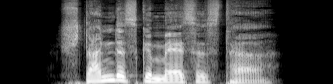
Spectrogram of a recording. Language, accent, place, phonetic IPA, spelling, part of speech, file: German, Germany, Berlin, [ˈʃtandəsɡəˌmɛːsəstɐ], standesgemäßester, adjective, De-standesgemäßester.ogg
- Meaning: inflection of standesgemäß: 1. strong/mixed nominative masculine singular superlative degree 2. strong genitive/dative feminine singular superlative degree 3. strong genitive plural superlative degree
